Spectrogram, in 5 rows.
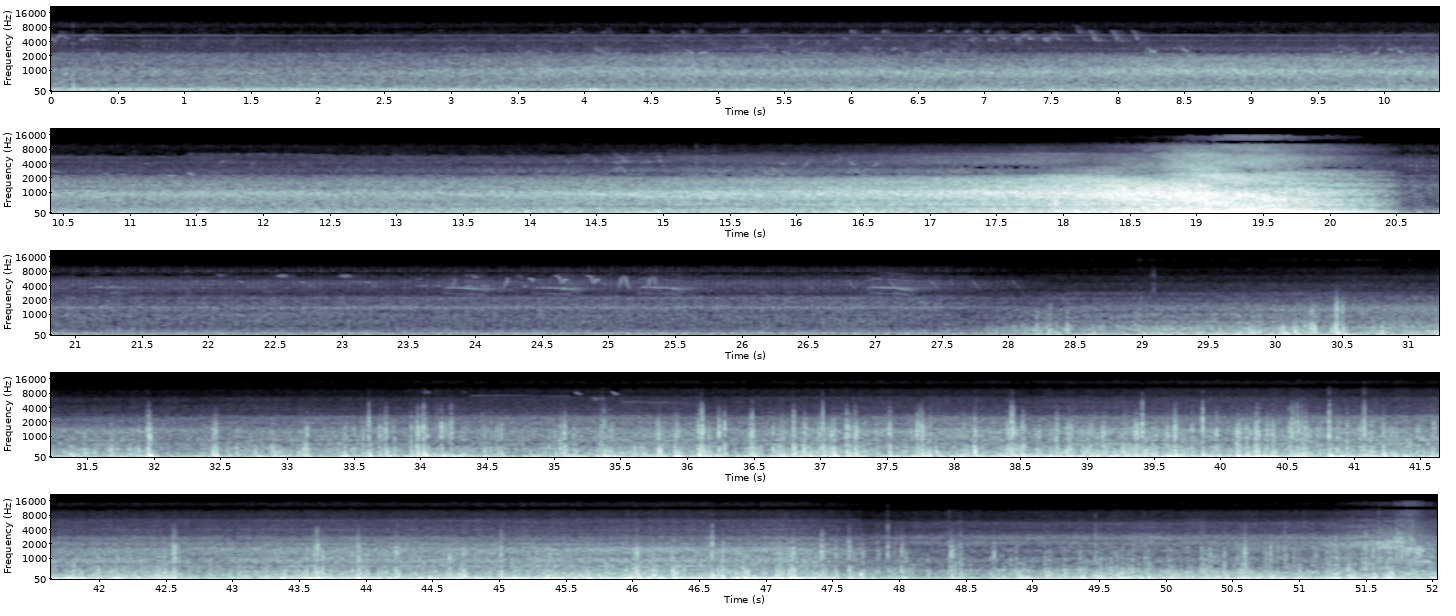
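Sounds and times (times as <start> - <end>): low rumble and hiss: 0.0 - 52.0
faint bird chirps: 20.6 - 28.2
wind rumbling on microphone: 28.0 - 52.0.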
